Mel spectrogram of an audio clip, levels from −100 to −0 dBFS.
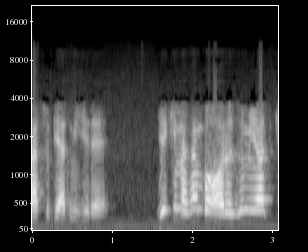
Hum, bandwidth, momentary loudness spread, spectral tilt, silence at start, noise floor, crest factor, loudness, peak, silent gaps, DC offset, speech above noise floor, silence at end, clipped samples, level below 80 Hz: none; 6.2 kHz; 14 LU; -5 dB/octave; 0 s; -56 dBFS; 16 dB; -16 LUFS; 0 dBFS; none; under 0.1%; 40 dB; 0.1 s; under 0.1%; -64 dBFS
